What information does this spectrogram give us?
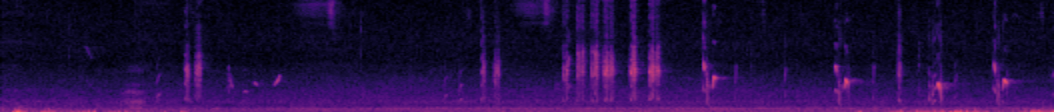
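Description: Willie wagtail giving short, sharp chattering ticks and brief high chirps at an irregular pace, over a steady low wind rumble.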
